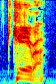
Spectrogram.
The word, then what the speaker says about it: Ciara: In England, people are pronouncing that name about five different ways. I've heard Kira, Kiara, Ciara, Sierra, and others. But well, we're going with Kira, are we? – Yeah, well, that's how you pronounce it. It's an Irish name.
